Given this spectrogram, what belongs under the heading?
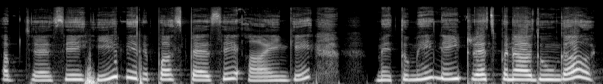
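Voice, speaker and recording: A woman's voice: on the high side, takes it slowly, dark tone. A woman voicing a kindly, patient father bird in a children's cartoon, soothing and coaxing. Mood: reassuring, apologetic. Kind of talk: Hindi children's cartoon character voice.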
